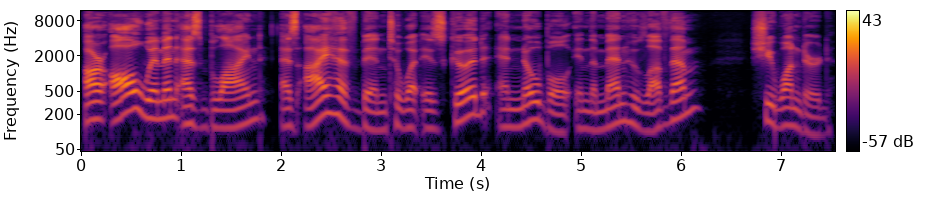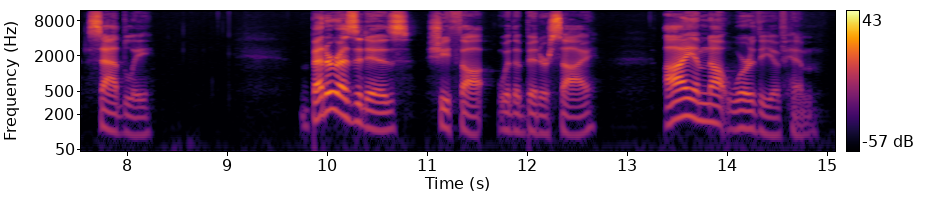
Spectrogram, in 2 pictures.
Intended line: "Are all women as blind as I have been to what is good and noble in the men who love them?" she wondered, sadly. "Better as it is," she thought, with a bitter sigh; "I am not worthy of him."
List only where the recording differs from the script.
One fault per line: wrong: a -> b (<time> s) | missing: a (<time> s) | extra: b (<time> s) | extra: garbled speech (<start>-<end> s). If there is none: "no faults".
no faults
